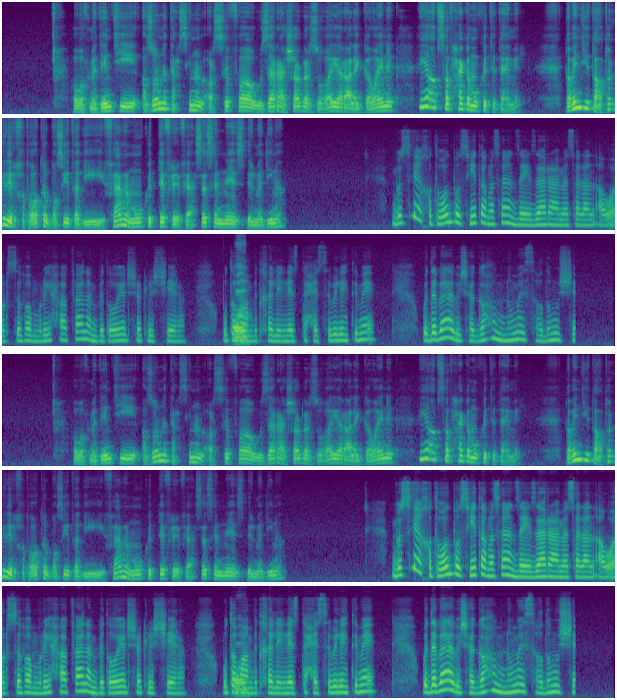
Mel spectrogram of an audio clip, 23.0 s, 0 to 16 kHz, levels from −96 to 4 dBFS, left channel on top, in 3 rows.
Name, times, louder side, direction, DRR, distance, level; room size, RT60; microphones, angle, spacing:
voice 1, 0.6-5.0 5.2-6.5 6.8-11.2 18.2-18.4, left 4 dB, 40° left, 0.4 m, -22 dB
voice 2, 12.5-22.5, right 4 dB, 35° right, 0.5 m, -24 dB
head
